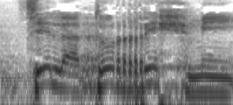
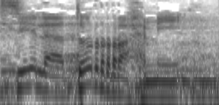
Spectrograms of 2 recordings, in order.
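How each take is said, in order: First: An i follows the r; no vowel follows h. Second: An a follows the r; no vowel follows h. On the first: "ra-nya di kasrah, ha-nya di sukun" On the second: "ra-nya di fathah, ha-nya disukun"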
